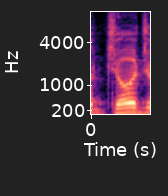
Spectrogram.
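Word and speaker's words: Jawga: y'all saying Georgia Boys they spell it j a w g a but it's Georgia Boys but boys I never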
